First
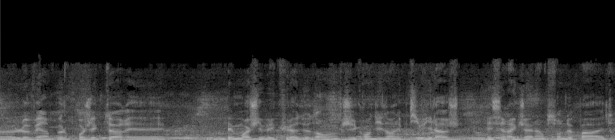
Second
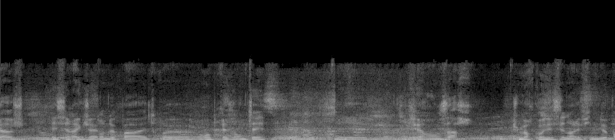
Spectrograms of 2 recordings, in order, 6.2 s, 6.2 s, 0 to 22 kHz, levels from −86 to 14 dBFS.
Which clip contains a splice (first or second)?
second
